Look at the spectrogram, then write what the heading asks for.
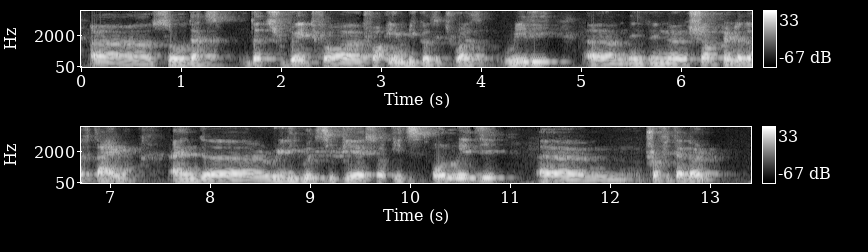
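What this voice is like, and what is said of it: French-accented English. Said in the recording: “your accent, right? Because you're a French.”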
